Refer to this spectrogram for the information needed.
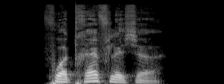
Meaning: inflection of vortrefflich: 1. strong/mixed nominative/accusative feminine singular 2. strong nominative/accusative plural 3. weak nominative all-gender singular
- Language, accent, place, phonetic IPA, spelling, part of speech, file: German, Germany, Berlin, [foːɐ̯ˈtʁɛflɪçə], vortreffliche, adjective, De-vortreffliche.ogg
